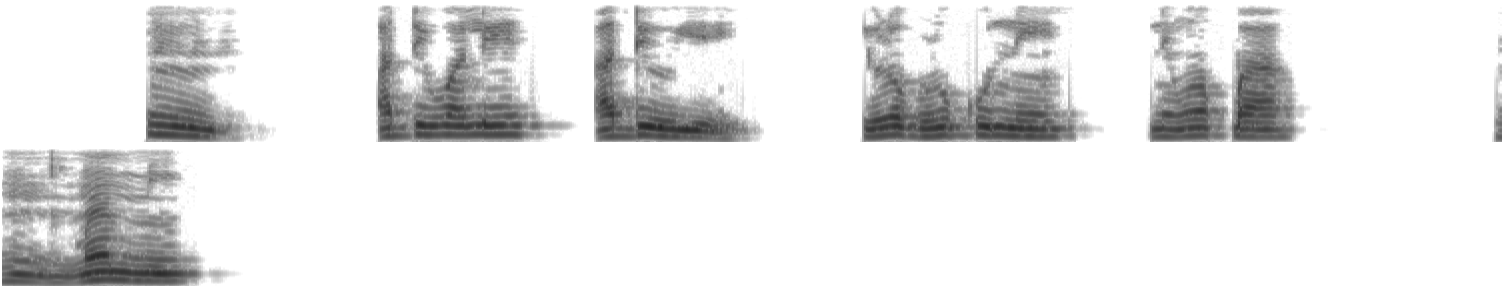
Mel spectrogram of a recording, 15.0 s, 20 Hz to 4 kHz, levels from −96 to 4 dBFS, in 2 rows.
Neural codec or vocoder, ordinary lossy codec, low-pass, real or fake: none; none; 3.6 kHz; real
